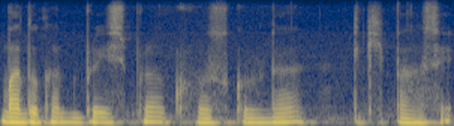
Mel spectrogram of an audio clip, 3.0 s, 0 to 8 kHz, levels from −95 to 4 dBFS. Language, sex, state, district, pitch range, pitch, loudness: Nagamese, male, Nagaland, Kohima, 100-110 Hz, 105 Hz, -21 LUFS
